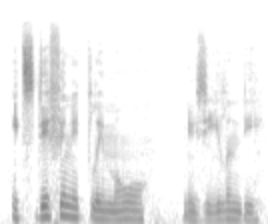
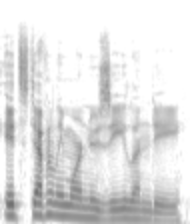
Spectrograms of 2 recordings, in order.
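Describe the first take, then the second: First: Put-on Kiwi accent; New Zealand accent. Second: Said in the usual way. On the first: Shown as a demonstration. Streamer conceding to chat, in a put-on New Zealand accent. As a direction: repeat it as a New Zealander would.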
